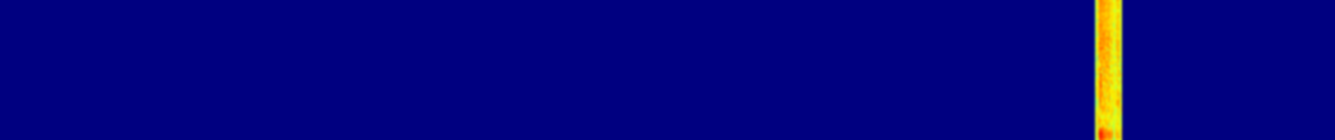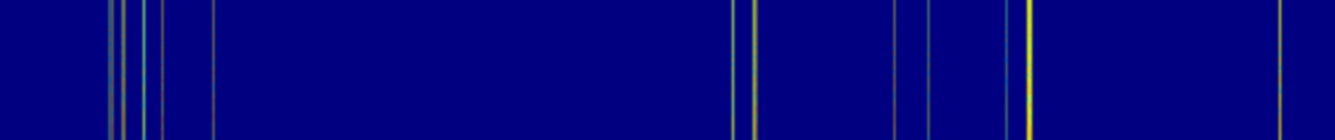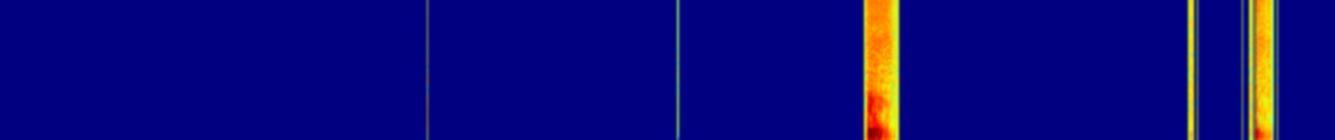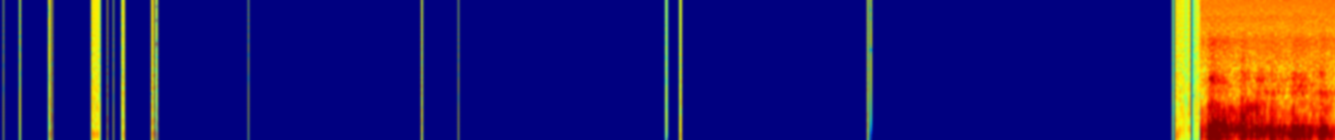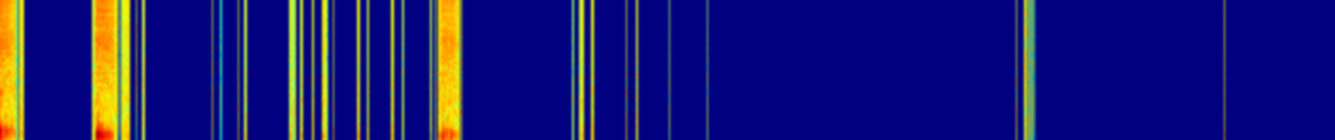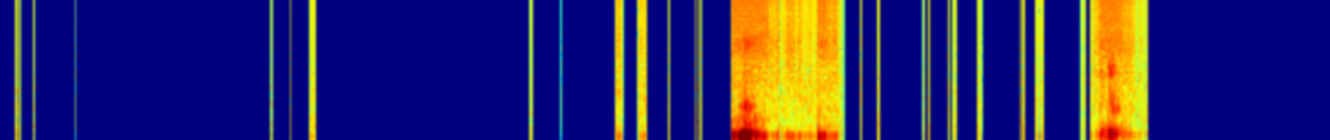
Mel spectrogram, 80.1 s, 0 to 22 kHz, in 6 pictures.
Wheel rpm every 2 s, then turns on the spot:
0, 0, 0, 0, 0, 0, 0, 0, 0, 0, 0, 0, 0, 0, 0, 0, 0, 0, 0, 0, 0, 0, 0, 0, 0, 0, 0, 0, 0, 0, 0, 0, 0, 0, 0, 0, 0, 0, 0, 0.
none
